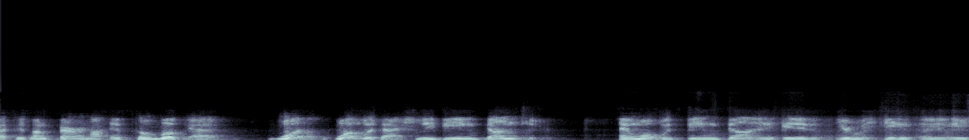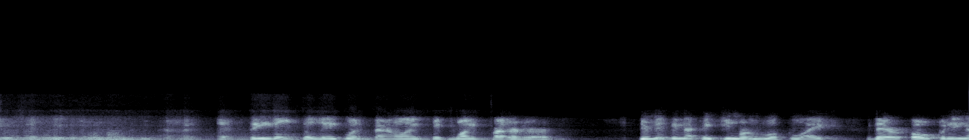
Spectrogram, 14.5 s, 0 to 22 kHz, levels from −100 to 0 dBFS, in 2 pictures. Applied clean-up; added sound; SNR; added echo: neural mask model DeepFilterNet 3.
